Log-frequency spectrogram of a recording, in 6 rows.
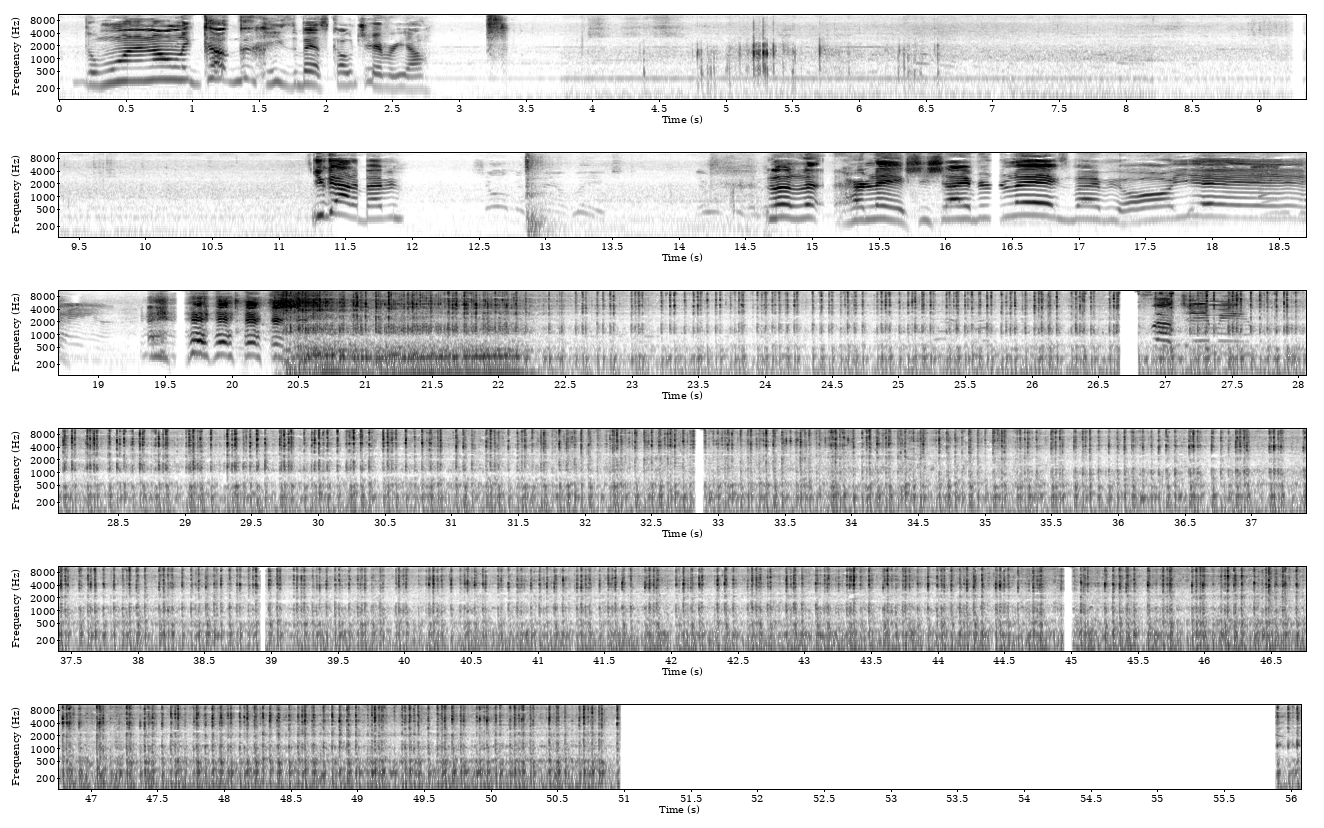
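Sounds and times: car engine running loudly: 0:03.2 - 0:09.2, 0:20.3 - 0:51.0.

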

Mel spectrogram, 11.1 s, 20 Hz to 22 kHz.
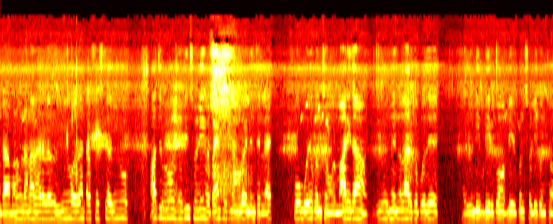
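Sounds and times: high-pitched insect chirring: 0:00.0 - 0:11.0
man talking: 0:00.0 - 0:11.0.

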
